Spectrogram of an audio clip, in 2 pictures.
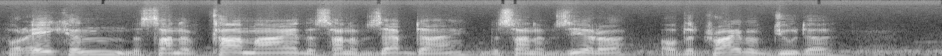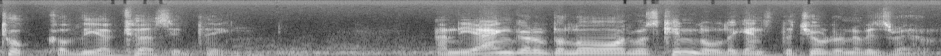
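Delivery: ordinary delivery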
